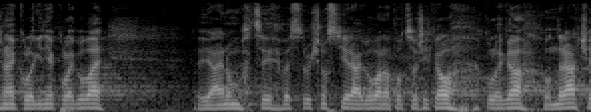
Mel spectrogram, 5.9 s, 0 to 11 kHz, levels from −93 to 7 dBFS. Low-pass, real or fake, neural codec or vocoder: 9.9 kHz; real; none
